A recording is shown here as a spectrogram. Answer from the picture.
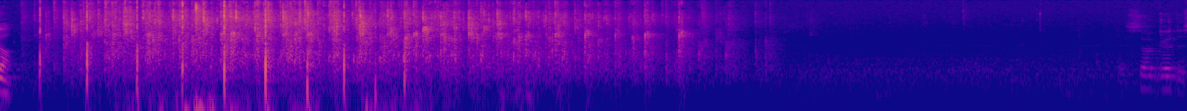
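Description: A church audience applauds in welcome: a dense wash of many hands clapping, steady and fairly loud for about seven seconds, then thinning out and fading into quiet.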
